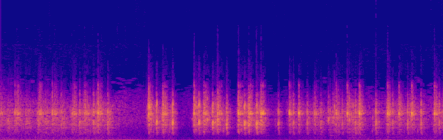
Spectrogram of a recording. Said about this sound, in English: Tonight, the Green Valley handles its first fruit train from the west. Bill Reed is busy with the telegraph key and phone, clearing the line so that the hotshot will have a straight run.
